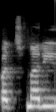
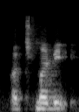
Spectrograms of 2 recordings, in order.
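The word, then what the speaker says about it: Pachmarhi: Pachmari is also in Madhya Pradesh. Pachmadi or Pachmari, Pachmadi basically the pronunciation is, and Adamgarh hills.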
